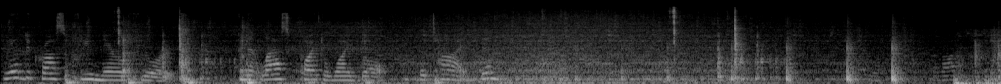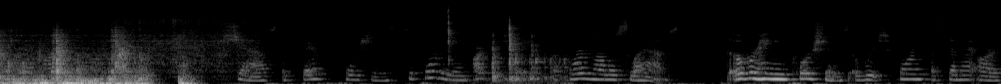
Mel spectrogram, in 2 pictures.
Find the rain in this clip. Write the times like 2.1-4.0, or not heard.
0.0-12.8.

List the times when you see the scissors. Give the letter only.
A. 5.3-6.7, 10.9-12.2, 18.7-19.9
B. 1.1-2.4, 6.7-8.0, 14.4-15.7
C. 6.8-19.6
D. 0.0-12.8
B.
